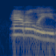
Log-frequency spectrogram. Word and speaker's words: Nathalie: Natalie, the H is silent. It's a French spelling.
